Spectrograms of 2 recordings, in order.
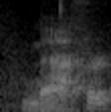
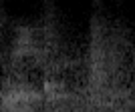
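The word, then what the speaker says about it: Mafer: They also, in the East, we generally call it a Maffer clamp, and out West they call it a Mayfer clamp. The correct pronunciation is Mayfer, right?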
